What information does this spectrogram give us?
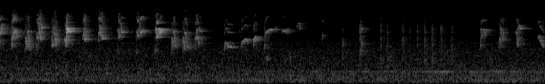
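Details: Young male Celestial parrotlet, eight weeks old, pet: a fast volley of loud high chirps fading into softer, scattered twitters after two seconds.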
